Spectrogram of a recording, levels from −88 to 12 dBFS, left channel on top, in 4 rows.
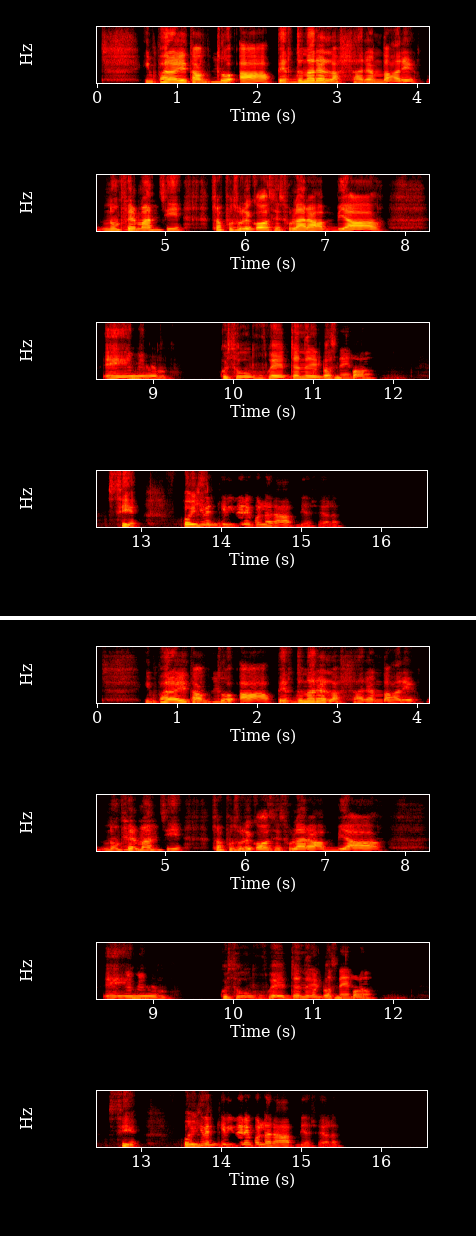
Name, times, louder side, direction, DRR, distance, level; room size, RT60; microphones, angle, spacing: voice 1, 0.1-5.2 5.6-7.7 8.4-9.2 9.9-11.7 12.6-13.0 13.5-14.0, left 5 dB, 50° left, 0.5 m, -28 dB
voice 2, 4.5-5.0 8.7-8.9 11.0-11.7 13.6-15.5, right 2 dB, 85° right, 0.9 m, -37 dB
2.8 x 2.3 x 3.0 m
head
